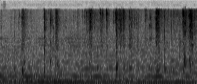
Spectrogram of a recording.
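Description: Hooves of a fine horse bought at a market clip-clop steadily in a retold Mulan folk tale, a continuous even rhythm over a low background drone, with no talking.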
